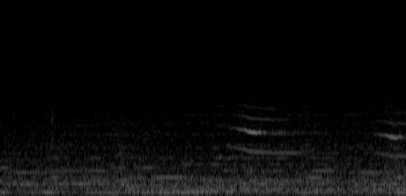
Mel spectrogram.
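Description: A cat in a video game lets out a couple of faint meows over a murky background drone, one near the middle and another at the end.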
